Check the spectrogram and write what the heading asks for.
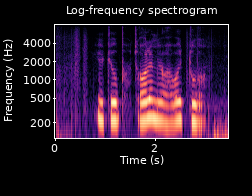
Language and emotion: Russian, neutral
